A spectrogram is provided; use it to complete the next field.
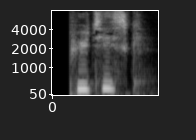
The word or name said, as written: pythisk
